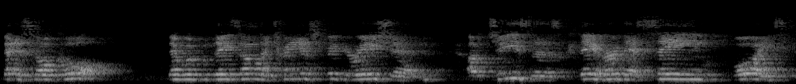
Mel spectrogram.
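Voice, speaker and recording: A man giving a chatty Bible teaching, asking rhetorical questions and reading verses slowly. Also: very high voice, fairly even intonation, a bit bright. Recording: roomy echo, distant mic.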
